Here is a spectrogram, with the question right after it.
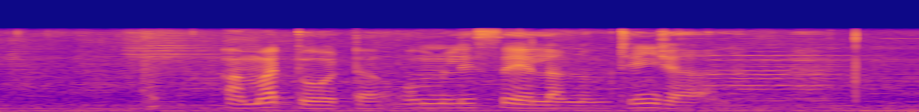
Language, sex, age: Xhosa, male, 26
